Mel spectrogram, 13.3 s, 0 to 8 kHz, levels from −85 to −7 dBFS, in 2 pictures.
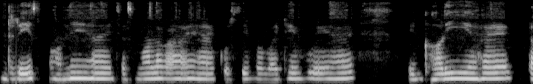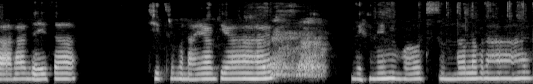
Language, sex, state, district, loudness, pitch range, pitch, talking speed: Hindi, female, Bihar, Purnia, -27 LUFS, 195-205 Hz, 200 Hz, 115 wpm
